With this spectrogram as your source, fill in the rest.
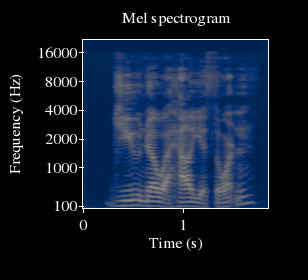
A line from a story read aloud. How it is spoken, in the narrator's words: asked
